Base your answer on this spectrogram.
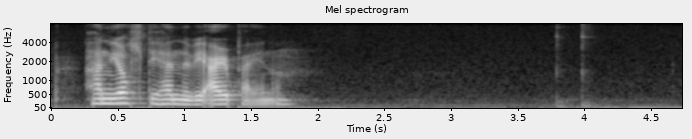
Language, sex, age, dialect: Faroese, female, 15-35, Suðurstreymoy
